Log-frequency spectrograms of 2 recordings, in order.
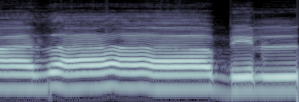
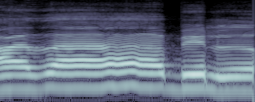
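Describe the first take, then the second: The two takes are said the same way.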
